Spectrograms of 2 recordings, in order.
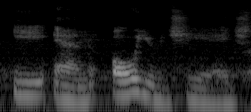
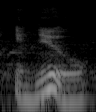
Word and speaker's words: enough: through a ball but you don't pronounce e-n-o-u-g-h like Inu you pronounce it enough and it just tells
